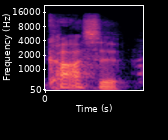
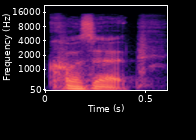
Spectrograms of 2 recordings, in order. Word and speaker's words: Cosette: Valjean begs Javert to go and retrieve Cosset from the Fernandiers, but Javert only laughs at him.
